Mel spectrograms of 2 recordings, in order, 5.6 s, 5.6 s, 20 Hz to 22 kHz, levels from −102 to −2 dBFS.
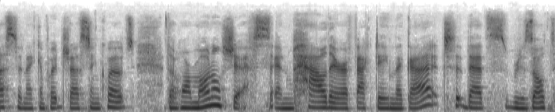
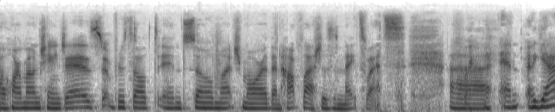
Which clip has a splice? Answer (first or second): first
